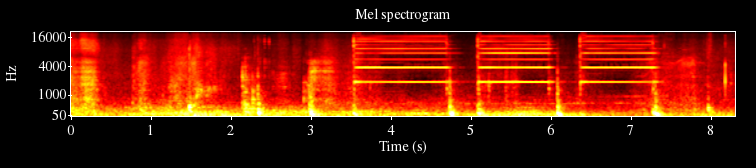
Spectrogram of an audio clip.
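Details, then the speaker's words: Horn circuit test, wire back-probed with a Power Probe: three clean horn blasts about a second each with short gaps, strong and even; three power cycles confirm power reaching the horn, so the circuit works normally. "Okay, so I honked the horn three times in a row. We got three power cycles on there. We know we've got power for the horn circuit to the horn."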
